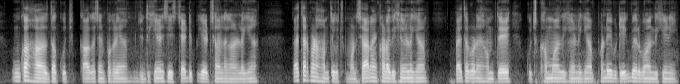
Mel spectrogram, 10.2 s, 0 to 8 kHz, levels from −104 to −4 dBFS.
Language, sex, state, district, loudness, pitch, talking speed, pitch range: Hindi, male, Uttarakhand, Uttarkashi, -23 LUFS, 110 Hz, 195 wpm, 105-115 Hz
